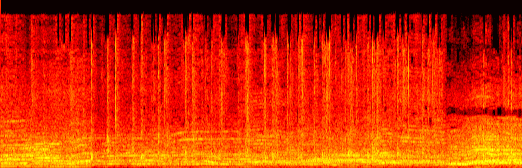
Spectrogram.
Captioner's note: audience applauding and cheering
